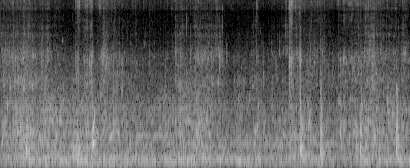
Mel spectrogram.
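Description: Wind on the microphone and sea water moving around a small outrigger fishing boat, with a steady low rumble and a few sharp knocks, about a second in and near three seconds in, as the handline is hauled.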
